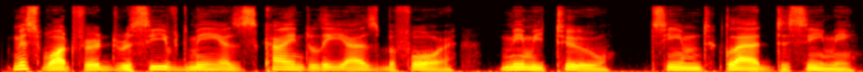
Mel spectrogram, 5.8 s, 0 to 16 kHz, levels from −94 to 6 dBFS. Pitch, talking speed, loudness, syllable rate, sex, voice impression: 120 Hz, 155 wpm, -20 LUFS, 4.6 syllables/s, male, masculine, adult-like, middle-aged, thick, tensed, slightly powerful, slightly bright, slightly hard, clear, slightly fluent, cool, slightly intellectual, sincere, very calm, mature, slightly friendly, reassuring, slightly unique, slightly wild, slightly lively, kind, modest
